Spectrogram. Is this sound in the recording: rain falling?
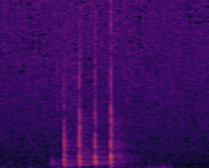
no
